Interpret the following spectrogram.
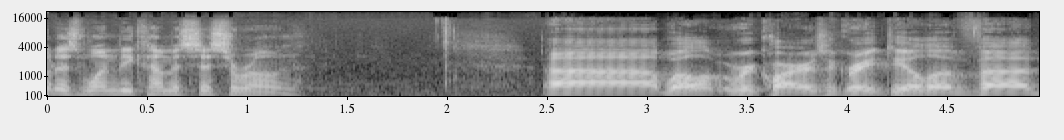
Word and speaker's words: cicerone: we're joined by Ray Daniels who is a cicerone cicerone correct Ry that's the correct correct pronunciation so which which is which is essentially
